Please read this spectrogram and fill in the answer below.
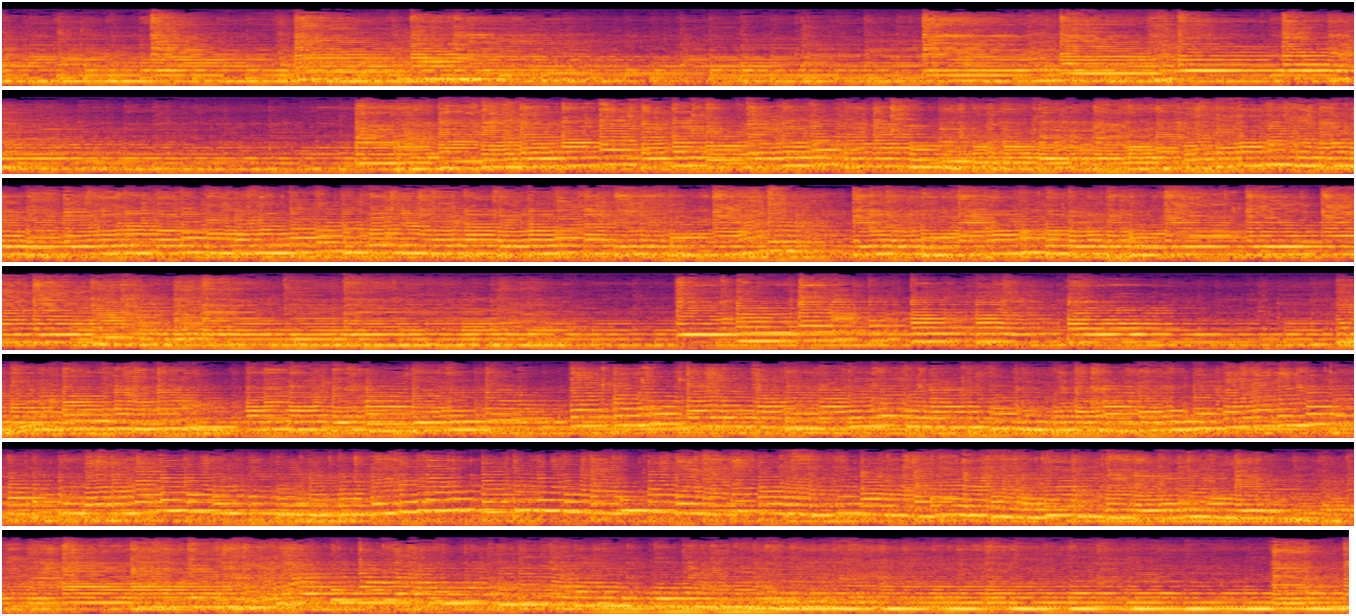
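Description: Two bouzoukis playing together, a melody in the Ousak dromos (Greek mode) made of quick runs of plucked notes that rise and fall. The playing thins out briefly twice, about a few seconds in and about halfway through.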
